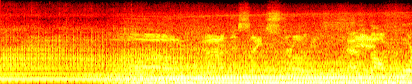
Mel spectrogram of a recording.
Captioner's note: car engine revving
